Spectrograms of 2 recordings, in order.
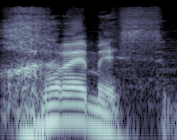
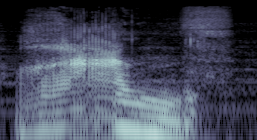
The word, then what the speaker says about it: Reims: They take on Reims, which is an aftershave. No, it's not pronounced that. It's pronounced Reims, the capital of the Champagne region.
